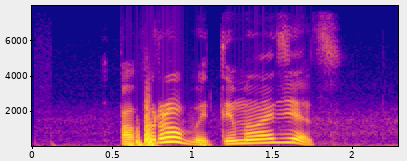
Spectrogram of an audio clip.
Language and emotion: Russian, positive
